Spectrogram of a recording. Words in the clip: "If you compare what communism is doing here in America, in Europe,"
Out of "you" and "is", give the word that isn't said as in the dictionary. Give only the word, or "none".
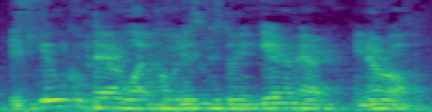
none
